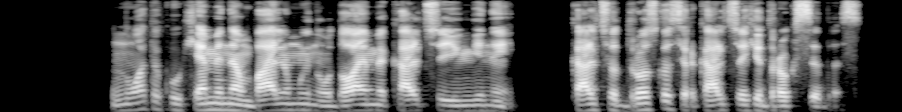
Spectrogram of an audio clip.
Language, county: Lithuanian, Vilnius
